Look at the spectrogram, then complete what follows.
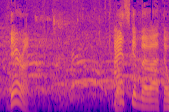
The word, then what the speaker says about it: Darian: The Bulldogs head coach spells his name D-A-R-I-A-N, but he pronounces it Darren.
